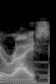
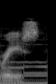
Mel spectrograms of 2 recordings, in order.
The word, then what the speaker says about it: Rhys: castle Prince Rhys uh now if I ever say rice instead of Rhys that is because his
